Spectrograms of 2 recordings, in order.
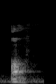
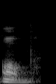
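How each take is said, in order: First: The word ends with an F sound. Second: The word ends with a V sound. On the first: The speaker calls it wrong. "the word of is not off" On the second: The speaker calls it right. "it's pronounced as a V"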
